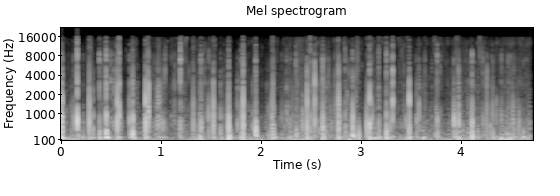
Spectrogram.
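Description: A clear double-wall plastic tumbler with a green lid, filled with blue water beads and clear gems, is held in one hand and tapped on the lid with long manicured nails. Quick, dry plastic clicks and taps come in a dense, uneven stream with very short ring, over a low, muffled undertone.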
